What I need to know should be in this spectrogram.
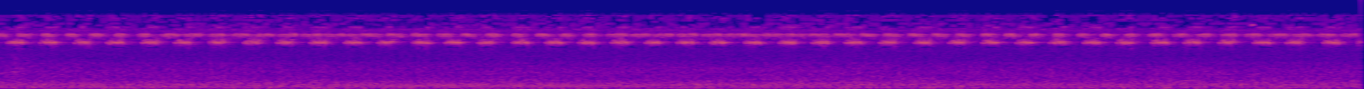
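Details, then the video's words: Crickets chirp under a peaceful night sky on a summer evening: rapid, regular high pulses at roughly three per second, with a faint low hum for a few seconds and a steady rumble behind. "Calming Cricket Sounds for Relaxation"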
